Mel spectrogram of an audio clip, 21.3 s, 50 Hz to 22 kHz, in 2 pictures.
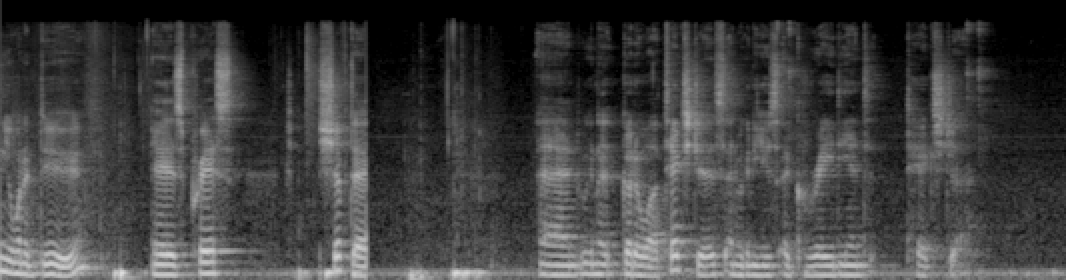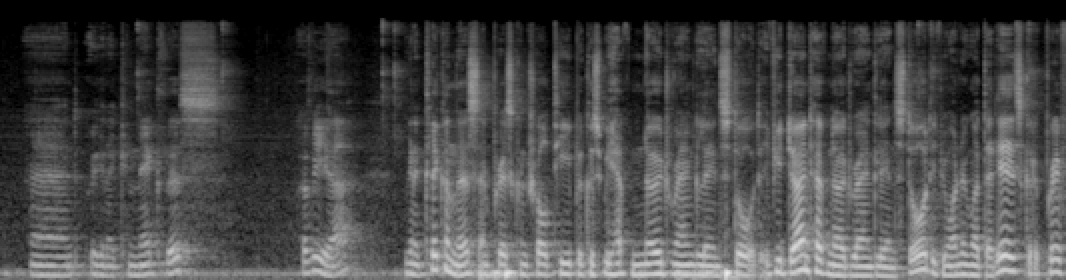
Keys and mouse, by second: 4.6 shift+a, 12.2-13.1 drag, 14.6-15.6 drag, 17.3 ctrl+t, 20.2-21.2 drag.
